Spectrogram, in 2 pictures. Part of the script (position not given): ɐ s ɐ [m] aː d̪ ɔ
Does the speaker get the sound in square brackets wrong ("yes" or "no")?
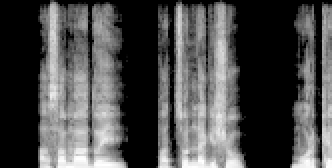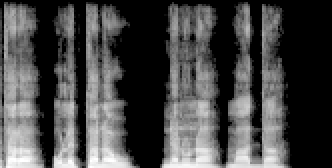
no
